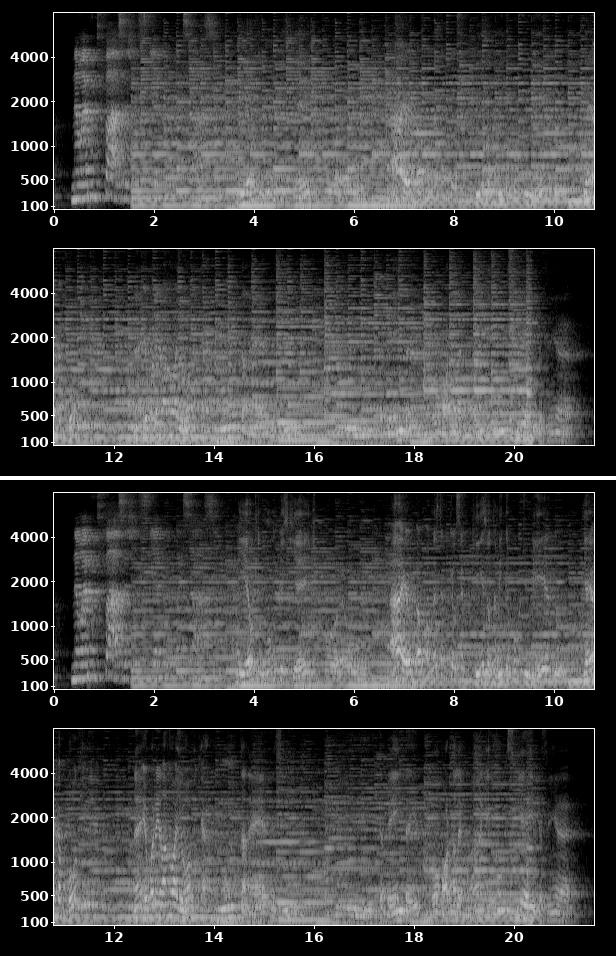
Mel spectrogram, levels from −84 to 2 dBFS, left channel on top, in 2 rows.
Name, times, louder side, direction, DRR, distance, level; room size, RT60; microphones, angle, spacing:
voice 1, 0.3-3.4, left 1 dB, 15° left, -5 dB, 1.4 m, -32 dB
sound 1, 1.5-20.4, left 3 dB, 55° left, 0.5 m, -28 dB
voice 2, 3.6-6.3 6.7-10.3 10.5-11.9 12.4-15.8 16.4-21.1, right 1 dB, 45° right, 5 dB, 0.7 m, -28 dB
7.6 x 4.5 x 4.8 m, 1.1 s
head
